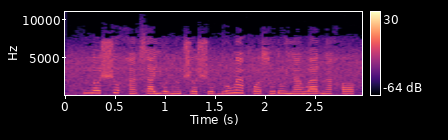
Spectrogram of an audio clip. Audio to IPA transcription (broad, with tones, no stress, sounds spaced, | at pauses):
n ɔ˦ ʃ o˦˨ h ã˨ s a˧ j o˨ d ũ˨ ʃ ɔ˨ ʃ o˨ ɡ o˨˦ w ã˦˨ f ɔ˨ s u˨˦ ɾ u˦˨ j ã˧ w a˦ d ã˧ h ɔ˧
